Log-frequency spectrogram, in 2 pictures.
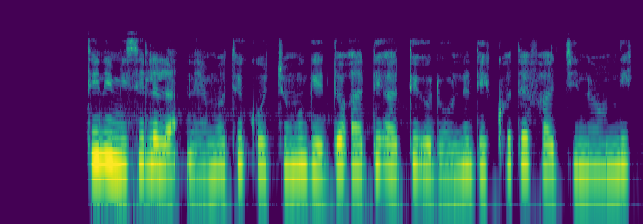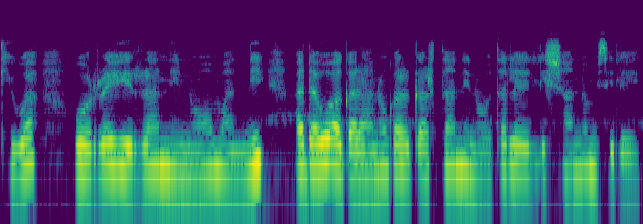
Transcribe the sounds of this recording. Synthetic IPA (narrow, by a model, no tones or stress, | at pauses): t̪ɪnɪmɪsɪlɛlɐʔnemːɔt̪ɪkʼʊt͡ʃːʊmʊɡɪd̪ːɔʔɐd̪ːɪɐd̪ːɪʊd̪uːnːɛd̪ɪkʰːɔt̪ɛfɐd͡ʒːɪnonːɪkʰːɪwɐwɔrːeːhɪrːɐnːɪnoːmɐnːɪɐd̪ɐwʊɐɡɐɾaːnɔɡɐɾɡɐɾt̪ɐnːɪno̞ːt̪ɐle̞ːlːɪʃːɐnːɔmɪsɪle̞ːt̪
